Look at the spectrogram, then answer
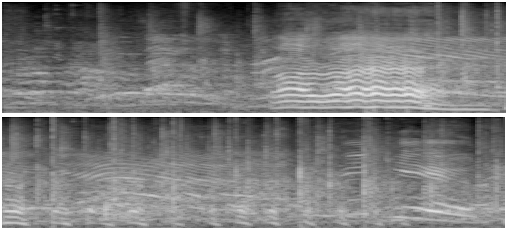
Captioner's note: participants applause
